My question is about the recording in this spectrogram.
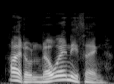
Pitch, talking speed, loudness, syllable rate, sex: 135 Hz, 210 wpm, -16 LUFS, 6.5 syllables/s, male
